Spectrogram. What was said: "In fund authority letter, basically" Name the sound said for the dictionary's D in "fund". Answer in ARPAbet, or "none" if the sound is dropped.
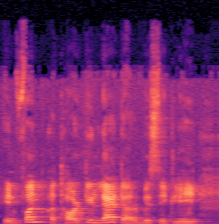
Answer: none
